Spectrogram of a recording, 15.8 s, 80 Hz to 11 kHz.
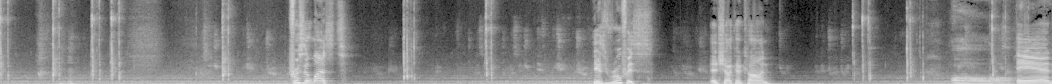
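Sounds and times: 
computer keyboard typing: 0.0 - 1.9, 3.2 - 3.6, 6.0 - 6.3, 7.2 - 7.5, 12.6 - 14.0
low hum: 0.0 - 15.7
speech: 4.4 - 5.3, 8.9 - 9.7, 10.6 - 11.6, 15.3 - 15.7.

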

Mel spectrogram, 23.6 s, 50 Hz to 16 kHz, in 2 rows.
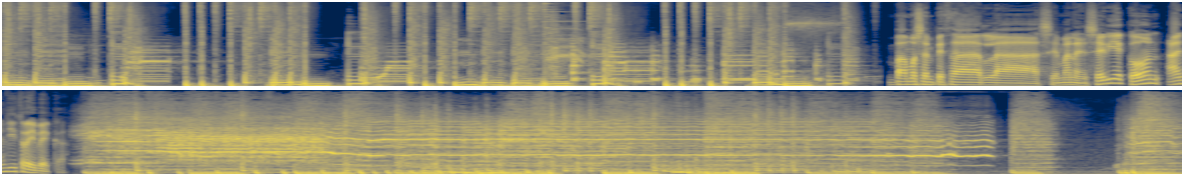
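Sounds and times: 
busy driving music track: 0.0 - 8.8, 12.6 - 21.3
speech: 1.1 - 1.5, 9.0 - 13.0
loud sustained scream in a TV comedy intro: 12.5 - 21.8.

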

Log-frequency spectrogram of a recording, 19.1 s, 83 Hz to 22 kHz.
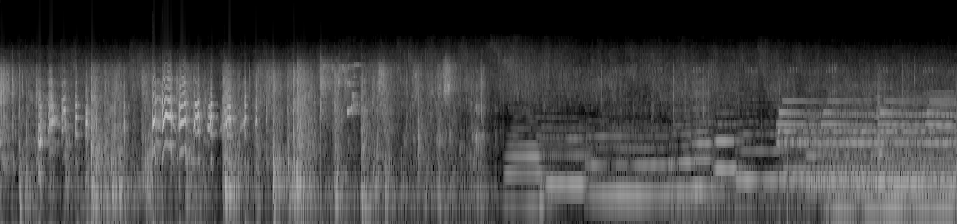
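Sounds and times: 
horses walking with hooves clip-clopping: 0.0 - 18.6
laughter: 0.5 - 5.4.

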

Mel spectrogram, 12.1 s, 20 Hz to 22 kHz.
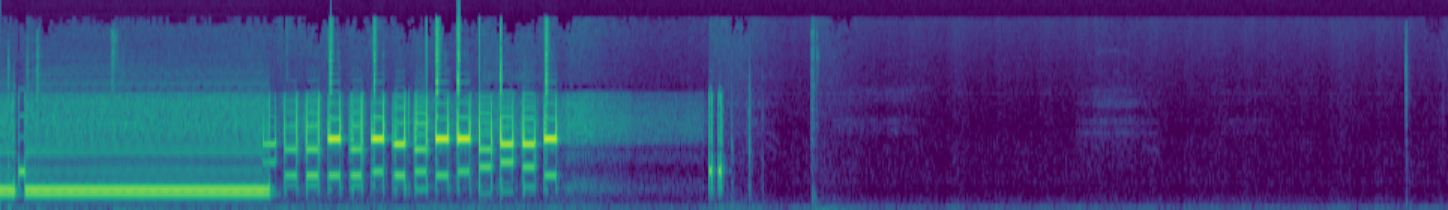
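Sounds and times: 
telephone dial tone for international call: 0.0 - 4.7.

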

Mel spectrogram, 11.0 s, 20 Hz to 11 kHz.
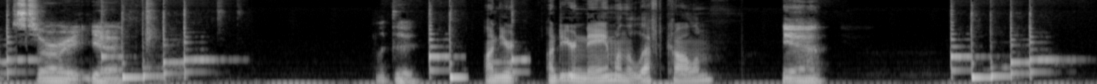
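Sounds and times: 
mobile phone ringtone with five-note melodic chime: 0.0 - 2.5, 4.3 - 5.4, 9.5 - 10.9
speech: 0.2 - 1.6, 3.8 - 7.2, 7.8 - 8.3.

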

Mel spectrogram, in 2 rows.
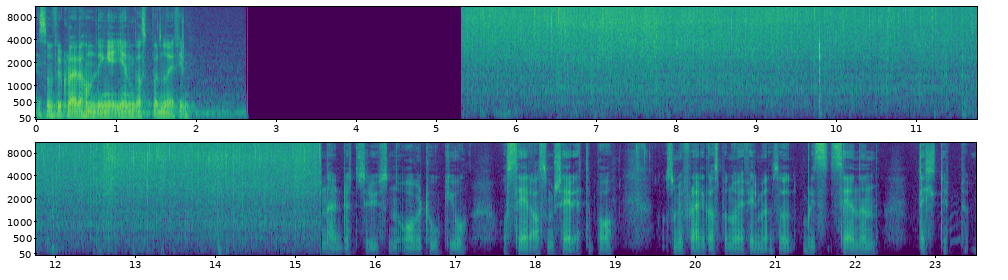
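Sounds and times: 
speech: 0.0 - 2.1, 15.9 - 23.5
onions frying: 5.3 - 15.4
sizzling with faint pops: 5.3 - 15.4.

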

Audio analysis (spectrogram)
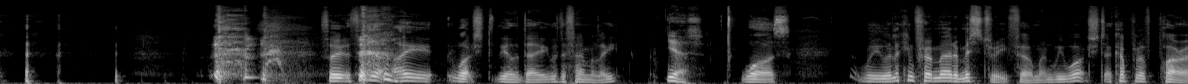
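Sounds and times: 
person coughing with raspy throat-clearing: 2.1 - 3.0, 3.6 - 4.1
speech: 3.3 - 11.8.

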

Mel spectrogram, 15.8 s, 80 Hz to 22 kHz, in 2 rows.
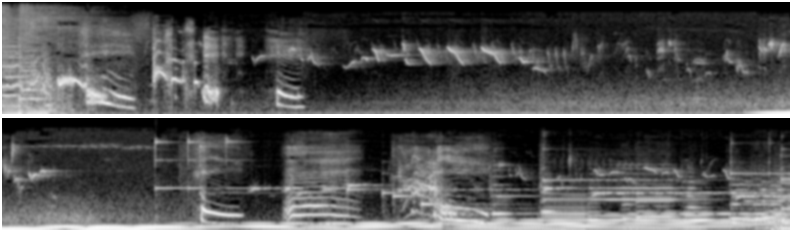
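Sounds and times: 
baby giggling: 0.6 - 3.1, 9.7 - 13.1
high bird chirps and tweets: 2.6 - 15.2.

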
